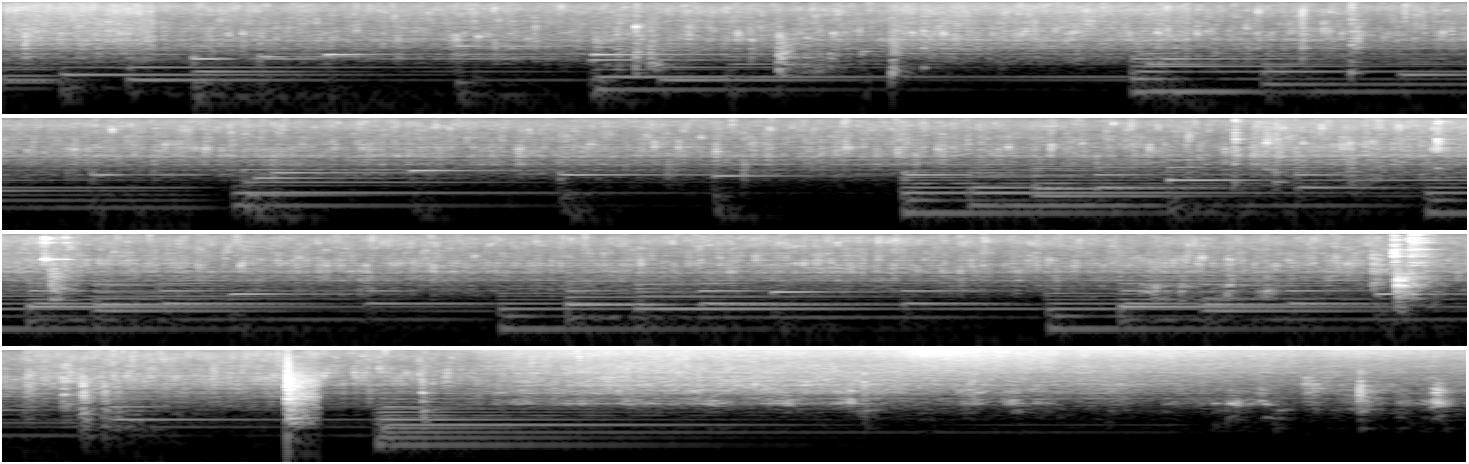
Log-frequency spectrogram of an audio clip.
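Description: Sliced onions and ground spices sizzling in hot mustard oil in a pot, with a few sharp knocks about three-quarters of the way through and a louder stirring sizzle near the end as a wooden spoon works the spices in. Soft background music with steady notes plays underneath.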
